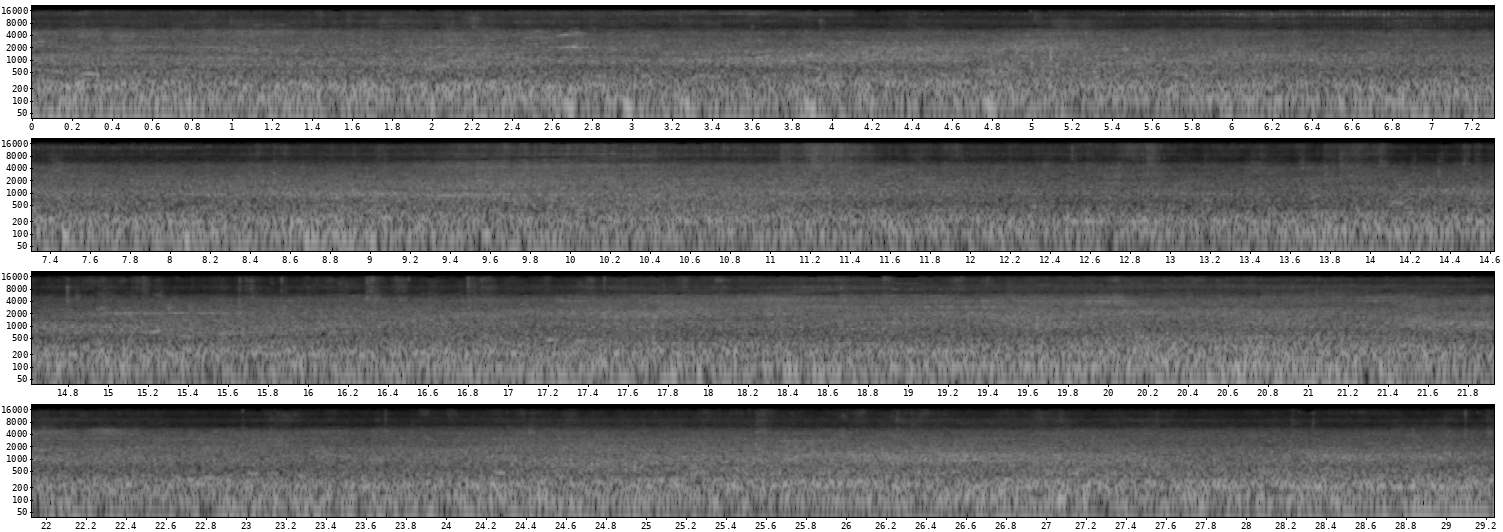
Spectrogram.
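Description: Busy city street noise with a murmuring crowd fills the air outdoors.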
